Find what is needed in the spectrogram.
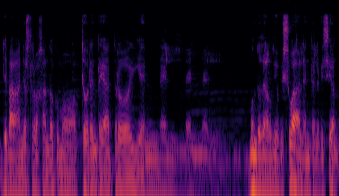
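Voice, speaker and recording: The talking is fairly slow, with music in the background. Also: man. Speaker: voice actor. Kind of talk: interview answer. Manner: hesitant, searching for words.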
